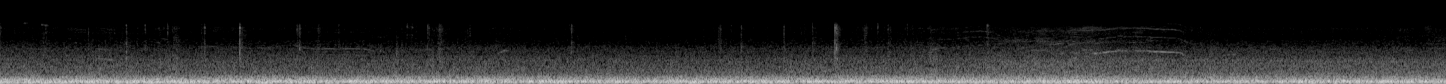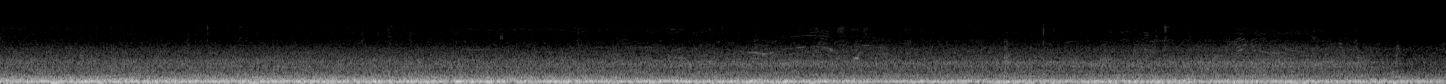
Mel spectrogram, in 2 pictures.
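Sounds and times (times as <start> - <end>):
vehicle cabin rumble: 0.0 - 28.9.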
